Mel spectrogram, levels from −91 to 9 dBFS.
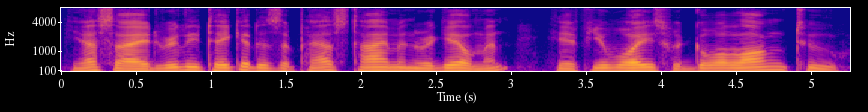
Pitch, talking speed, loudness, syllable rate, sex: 120 Hz, 195 wpm, -17 LUFS, 5.0 syllables/s, male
